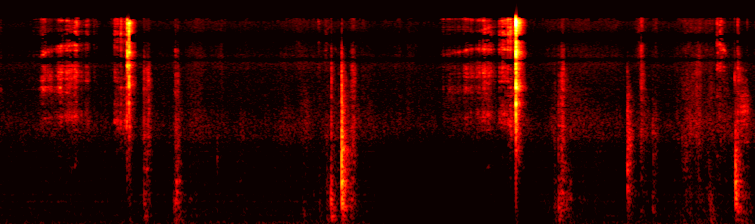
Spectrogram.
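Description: Scissors snip fabric darts on cotton bowl-cozy pieces, making a few quiet, separate cuts with small rustles in between, close and alone with no talk.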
